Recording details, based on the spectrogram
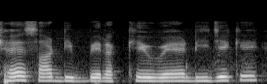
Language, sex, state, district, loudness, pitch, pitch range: Hindi, male, Uttar Pradesh, Shamli, -15 LUFS, 165 Hz, 160-180 Hz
